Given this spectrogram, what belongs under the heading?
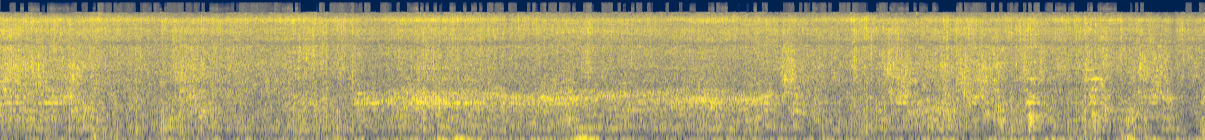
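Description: Water runs steadily while car parts are washed, a constant close hiss and splash with faint clinks of handled metal mixed in, with no talking.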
